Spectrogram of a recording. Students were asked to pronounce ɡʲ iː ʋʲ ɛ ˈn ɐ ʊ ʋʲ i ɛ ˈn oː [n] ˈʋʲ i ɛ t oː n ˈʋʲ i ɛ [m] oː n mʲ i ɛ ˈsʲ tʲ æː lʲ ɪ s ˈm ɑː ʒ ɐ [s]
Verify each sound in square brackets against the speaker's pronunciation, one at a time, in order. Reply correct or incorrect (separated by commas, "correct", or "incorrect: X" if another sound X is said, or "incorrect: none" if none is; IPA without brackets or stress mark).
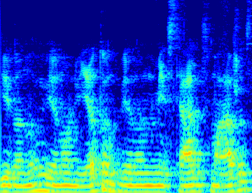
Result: correct, incorrect: n, correct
